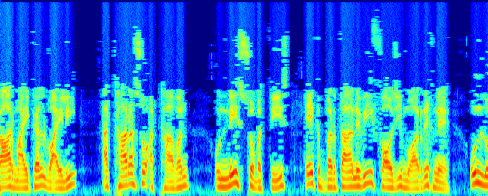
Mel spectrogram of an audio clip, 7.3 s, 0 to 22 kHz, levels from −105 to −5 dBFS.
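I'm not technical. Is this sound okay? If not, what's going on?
No. WMA compression throughout the speech: it sounds ringing and washy with breathing hiss, likely from heavy data-squeezing that smears sound and drops quiet detail.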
